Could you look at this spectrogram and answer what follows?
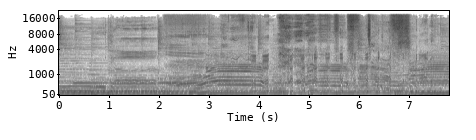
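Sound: cow mooing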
